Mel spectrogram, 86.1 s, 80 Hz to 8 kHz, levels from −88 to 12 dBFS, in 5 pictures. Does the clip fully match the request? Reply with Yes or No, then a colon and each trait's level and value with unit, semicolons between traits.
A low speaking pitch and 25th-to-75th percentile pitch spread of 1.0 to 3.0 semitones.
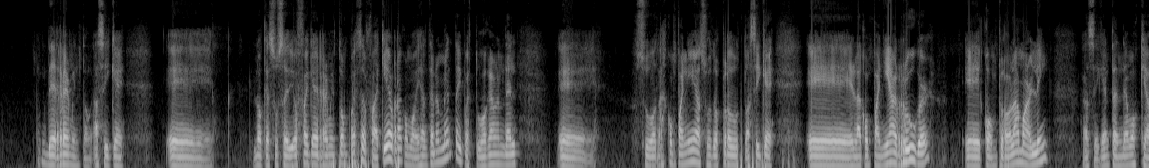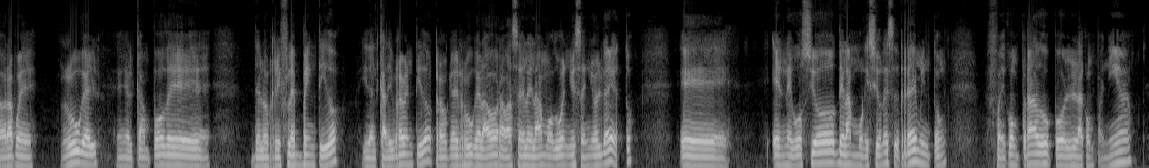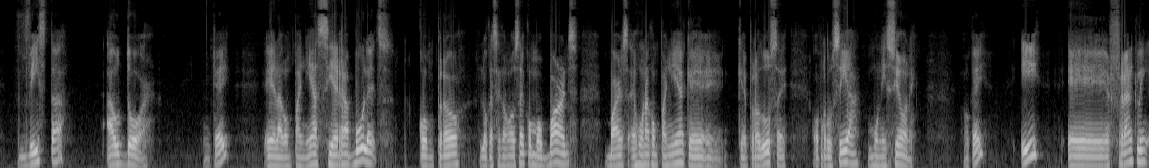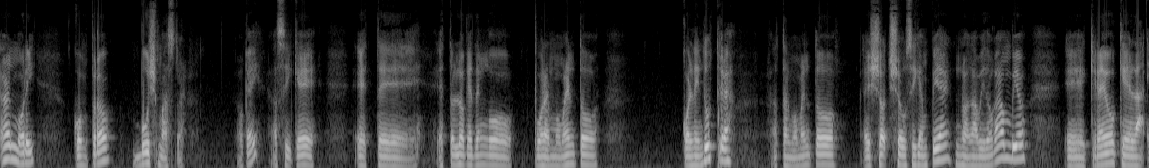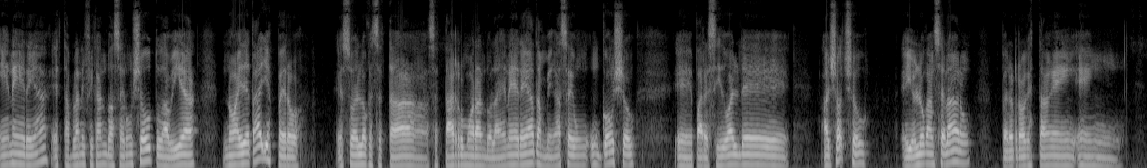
Yes: low, 120 Hz; average, 2.7 semitones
